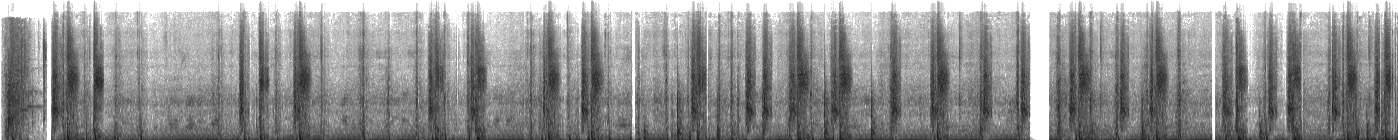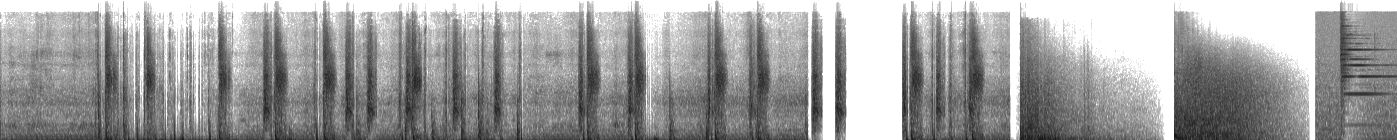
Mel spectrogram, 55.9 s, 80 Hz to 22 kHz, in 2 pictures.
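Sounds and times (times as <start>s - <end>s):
swishes and sharp whacks: 1.0s - 2.4s, 4.8s - 6.5s, 8.3s - 9.8s, 10.6s - 12.2s, 13.7s - 17.0s, 17.8s - 19.0s, 19.6s - 23.7s, 24.4s - 28.0s, 29.9s - 31.3s, 32.3s - 32.6s, 33.2s - 38.1s, 39.5s - 40.9s, 42.1s - 43.4s, 44.2s - 44.9s, 46.0s - 47.7s
steady low hum: 1.0s - 44.2s.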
